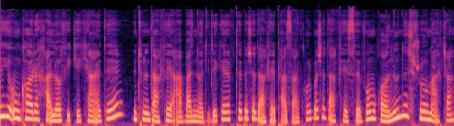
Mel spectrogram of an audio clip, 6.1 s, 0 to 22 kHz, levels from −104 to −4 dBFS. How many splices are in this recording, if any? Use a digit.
1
